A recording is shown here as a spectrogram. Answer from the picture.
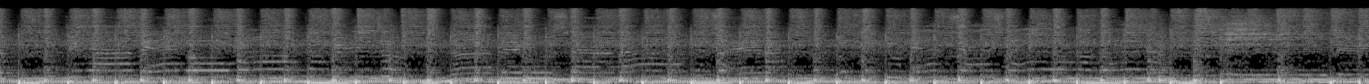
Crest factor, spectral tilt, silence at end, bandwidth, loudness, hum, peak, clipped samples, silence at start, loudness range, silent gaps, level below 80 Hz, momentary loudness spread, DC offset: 16 dB; -4.5 dB/octave; 0 s; 15 kHz; -21 LUFS; none; -4 dBFS; under 0.1%; 0 s; 1 LU; none; -24 dBFS; 3 LU; under 0.1%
